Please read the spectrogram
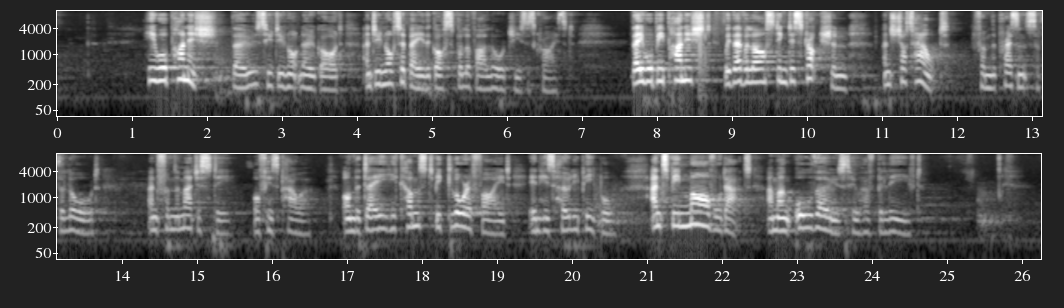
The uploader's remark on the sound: Christ Church, Bayston Hill (UK)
